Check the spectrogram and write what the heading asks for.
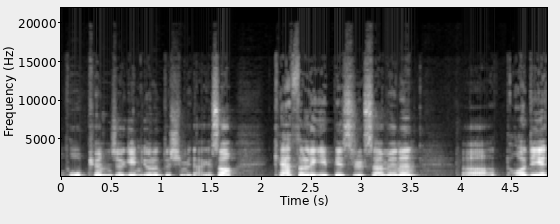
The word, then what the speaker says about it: Epistles: 그 다음에 이제 공동서신을 영어로 Catholic Epistles 이렇게 부르는데 T는 묵음입니다. Catholic Epistles 이렇게 부르는데 Catholic이라는 것이 로마 카톨릭하고는 아무 상관없어요.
